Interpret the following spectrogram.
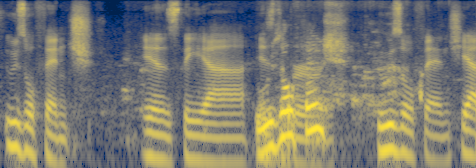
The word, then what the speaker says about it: Oozlefinch: Ouzelfinch, yes. How do you spell that?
